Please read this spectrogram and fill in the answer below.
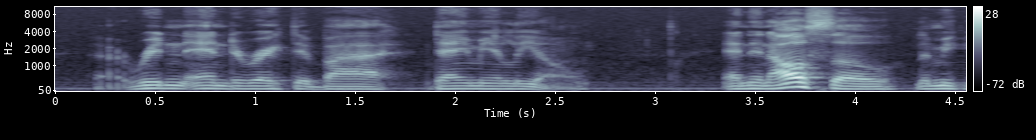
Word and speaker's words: Leone: And the main characters, their last names are spelled the same, but it's pronounced Leone.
